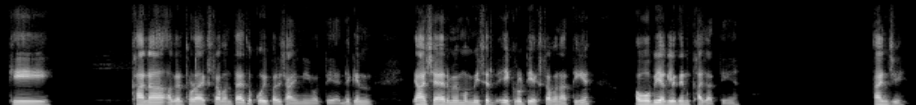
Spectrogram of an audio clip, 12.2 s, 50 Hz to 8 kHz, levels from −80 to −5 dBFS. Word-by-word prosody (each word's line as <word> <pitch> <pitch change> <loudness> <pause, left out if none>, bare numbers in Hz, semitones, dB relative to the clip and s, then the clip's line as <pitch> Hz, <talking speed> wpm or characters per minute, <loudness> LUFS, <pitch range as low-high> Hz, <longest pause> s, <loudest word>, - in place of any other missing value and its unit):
कि 120 -3 +2 1.1
खाना 130 0 +4 0.2
अगर 125 0 0
थोड़ा 125 -1 +3
एक्स्ट्रा 125 +2 -1
बनता 120 +2 0
है 140 - +4
तो 155 - -2
कोई 130 -1 +4
परेशानी 115 -2 -1
नहीं 110 0 -10
होती 105 0 -10
है 105 -1 -8
लेकिन, 120 0 -5 0.6
यहाँ 135 +1 +6
शहर 130 -1 +4
में 135 0 -2
मम्मी 130 +2 -2
सिर्फ़ 135 0 -1 0.2
1 125 - -15
रोटी 125 0 -1
एक्स्ट्रा 120 +1 -2
बनाती 115 +2 -4
हैं 155 +2 -4 0.6
और 125 - +4
वो 130 0 +6
भी 145 +2 +4
अगले 125 -1 +4
दिन 130 +1 -2
खा 115 - +1
जाती 105 +1 -10
हैं। 105 - -17 1.8
हाँ 130 0 +4
जी। 110 -2 -9
125 Hz, 165 wpm, -22 LUFS, 115-130 Hz, 1.8 s, यहाँ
